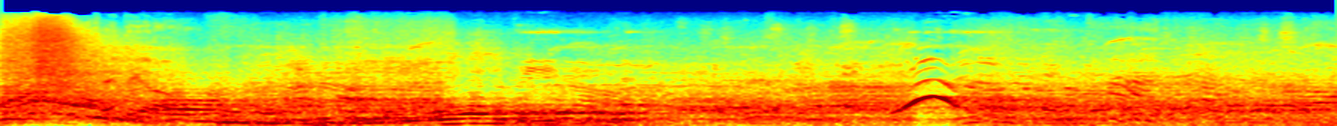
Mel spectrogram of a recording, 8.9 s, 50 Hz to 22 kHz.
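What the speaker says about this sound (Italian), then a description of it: "Questo è il 599, quello che sta sentendo." A Ferrari 599 at the Mille Miglia vintage road event in Cremona revs and passes amid a crowd, its engine note rising and falling loudly under steady chatter from onlookers.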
